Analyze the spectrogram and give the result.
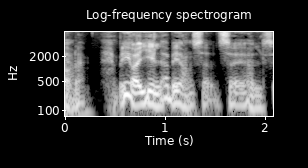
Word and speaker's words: Beyoncé: Jag säger Beyoncé.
